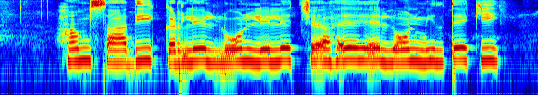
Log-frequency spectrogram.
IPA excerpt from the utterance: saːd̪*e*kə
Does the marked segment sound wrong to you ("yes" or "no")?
yes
